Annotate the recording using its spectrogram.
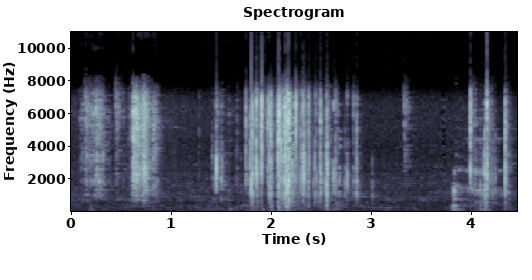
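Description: A shiny plastic blind-bag package crinkling as it is handled in the hands, with a louder run of crackling about two seconds in.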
